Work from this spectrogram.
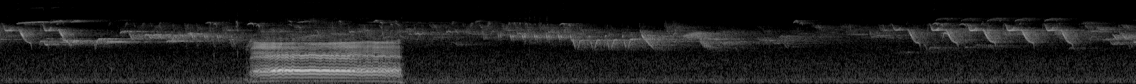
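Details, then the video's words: Lambs grazing in a cool green forest; a single loud, wavering bleat lasting about a second and a half rises over continuous high chirping birdsong. "Sounds of sheep bleating"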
